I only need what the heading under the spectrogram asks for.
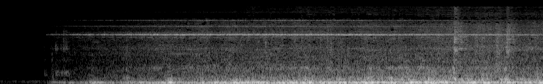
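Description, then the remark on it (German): A 45-metre Stadler Rail light rail tram of the new Limmattal line, the first Monday-morning commuter service, departs Zürich Altstetten at 5:38, rolling along its tracks after a brief silence, a steady low rumble building in loudness, with a faint high electrical whine above and occasional clicks of the wheels. “Punkt 5.38 fährt zürich Altstädte die erste Limmatalbahn im Montagmorgen-Pendlerverkehr los.”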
